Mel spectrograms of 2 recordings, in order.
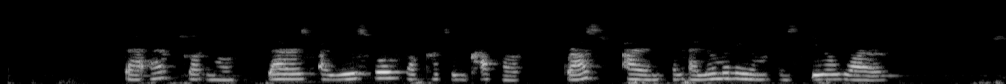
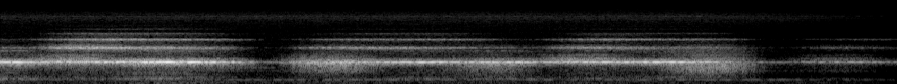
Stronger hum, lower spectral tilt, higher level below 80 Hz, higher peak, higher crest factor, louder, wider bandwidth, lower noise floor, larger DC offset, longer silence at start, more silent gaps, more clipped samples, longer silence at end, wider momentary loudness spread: neither; first, -8 dB/octave vs -0.5 dB/octave; first, -50 dBFS vs -64 dBFS; second, -6 dBFS vs 0 dBFS; about the same, 18 dB vs 18 dB; second, -23 LUFS vs -17 LUFS; second, 6.6 kHz vs 13 kHz; first, -73 dBFS vs -44 dBFS; neither; first, 1.25 s vs 0 s; neither; neither; about the same, 0.05 s vs 0.15 s; second, 15 LU vs 21 LU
